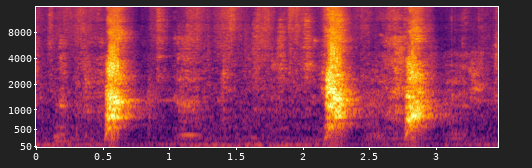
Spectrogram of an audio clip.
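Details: Female French Bulldog puppy, 30 days old, yelping during a bath to wash off crusted skin buildup: three sharp, short yelps, one alone and then a close pair about half a second apart, in a quiet small room.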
